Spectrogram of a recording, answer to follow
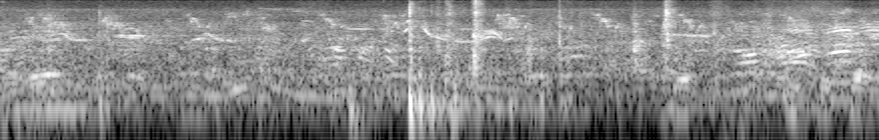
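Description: Faint, distant shouting from players on a football pitch, with one sharp thud about halfway through.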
